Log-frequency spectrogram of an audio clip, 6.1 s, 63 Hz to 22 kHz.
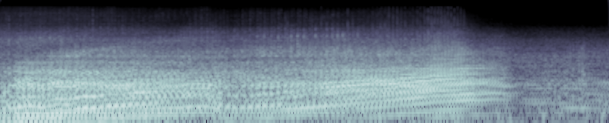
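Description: Tuned 750 hp Mercedes-Benz CLS63 AMG's twin-turbo V8 accelerating away through its stainless-steel exhaust, loud, the engine note climbing in pitch, then falling away sharply about three-quarters of the way through as the car pulls off into the distance.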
